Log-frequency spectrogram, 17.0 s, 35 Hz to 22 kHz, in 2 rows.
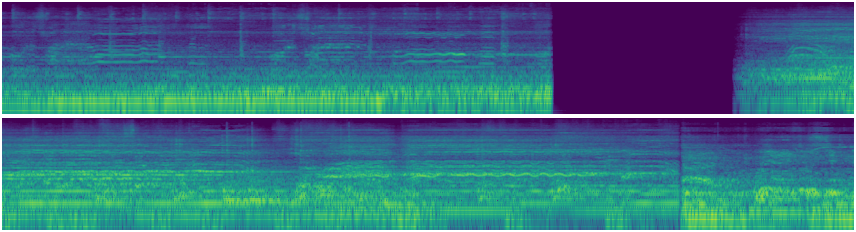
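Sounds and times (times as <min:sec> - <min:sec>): gospel choir singing: 0:07.4 - 0:17.0.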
